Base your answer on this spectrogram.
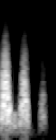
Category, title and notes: Instrument samples > Synths / Electronic
An abstract, swirly sound effect made in Surge XT, using FM synthesis.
